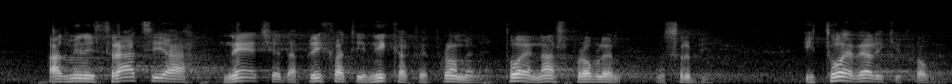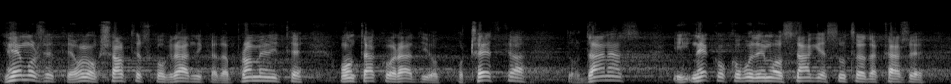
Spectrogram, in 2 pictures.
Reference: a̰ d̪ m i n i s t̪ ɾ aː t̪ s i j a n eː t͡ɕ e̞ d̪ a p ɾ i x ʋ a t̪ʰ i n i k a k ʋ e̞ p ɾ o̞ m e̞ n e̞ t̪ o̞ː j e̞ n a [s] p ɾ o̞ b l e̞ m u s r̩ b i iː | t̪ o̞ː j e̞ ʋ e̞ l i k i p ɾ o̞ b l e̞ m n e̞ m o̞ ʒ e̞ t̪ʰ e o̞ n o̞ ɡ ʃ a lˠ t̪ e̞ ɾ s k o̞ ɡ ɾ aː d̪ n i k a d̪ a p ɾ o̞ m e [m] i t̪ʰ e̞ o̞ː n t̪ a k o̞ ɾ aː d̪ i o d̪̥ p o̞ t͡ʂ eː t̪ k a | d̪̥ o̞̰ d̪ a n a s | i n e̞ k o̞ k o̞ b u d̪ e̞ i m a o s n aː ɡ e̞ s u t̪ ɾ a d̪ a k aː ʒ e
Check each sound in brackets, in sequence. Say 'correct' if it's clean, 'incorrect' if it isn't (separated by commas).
incorrect, incorrect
